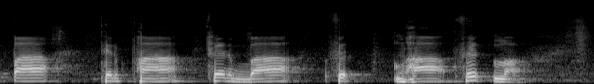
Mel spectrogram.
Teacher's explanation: अगर ये वाले वर्ण बोलेंगे तो इसमें दोनों ओठ मेरे बंद हो जाएंगे, बिल्कुल पा बंद होकर खुलेंगे, पा, फिर फा, फिर बा, फिर भा, फिर मा। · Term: ओष्ठ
